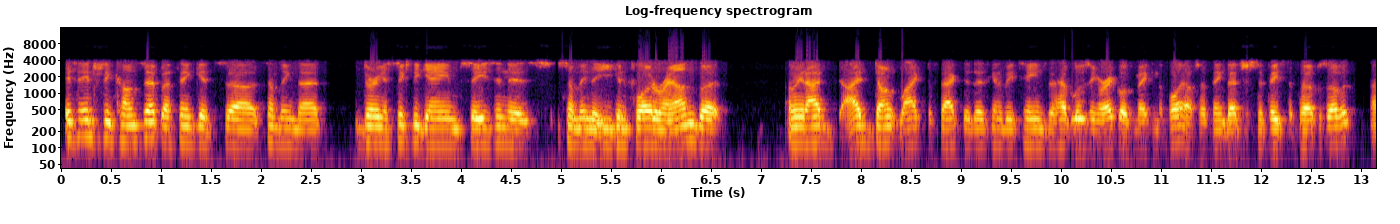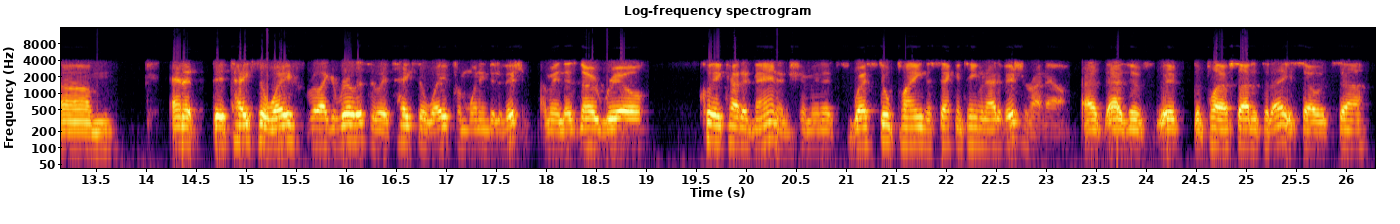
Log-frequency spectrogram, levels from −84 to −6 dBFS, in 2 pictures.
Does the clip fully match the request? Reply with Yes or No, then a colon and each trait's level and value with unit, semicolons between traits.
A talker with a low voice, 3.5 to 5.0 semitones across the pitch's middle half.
No: low, 115 Hz; narrow, 2.4 semitones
